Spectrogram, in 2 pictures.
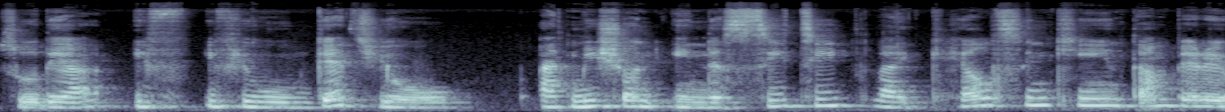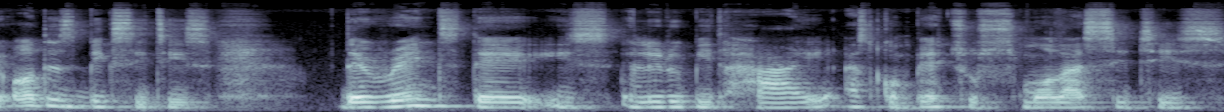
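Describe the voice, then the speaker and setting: At a fairly slow pace, a woman speaks in a medium pitch with vocal fry and ordinary pitch variation. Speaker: YouTuber giving study-abroad advice. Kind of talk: casual vlog talk.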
